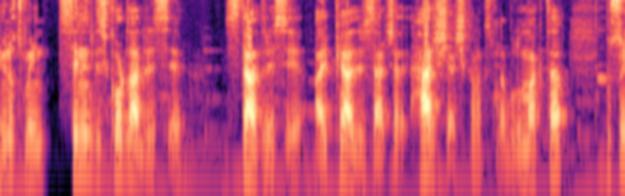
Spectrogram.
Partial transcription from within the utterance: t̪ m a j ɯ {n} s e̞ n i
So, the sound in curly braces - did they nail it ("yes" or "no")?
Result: yes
